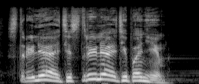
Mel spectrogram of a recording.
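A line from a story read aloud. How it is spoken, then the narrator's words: Shouting. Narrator (Russian): При этом он кричал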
